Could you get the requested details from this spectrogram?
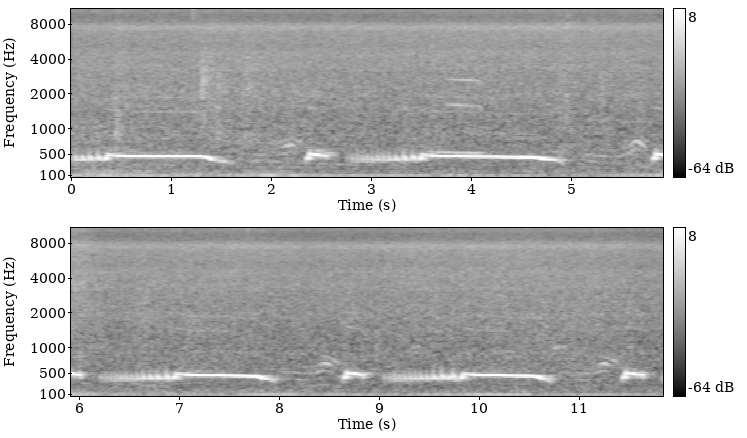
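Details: Spotted dove singing: low, smooth coos near one pitch, each phrase a long level hoot ending in a short clipped note, repeated about every three seconds over steady low background hum.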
